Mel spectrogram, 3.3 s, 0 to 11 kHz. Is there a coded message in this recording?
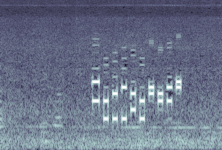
Yes: multi-frequency trunk signalling (R1, as on North American trunks) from 1.4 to 2.7 s, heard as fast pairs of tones, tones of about 70 ms, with street noise. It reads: KP 24752069 ST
